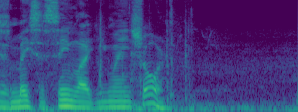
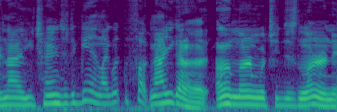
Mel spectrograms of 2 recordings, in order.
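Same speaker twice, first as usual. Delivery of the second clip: exasperated rant; 6 semitones higher than usual. Real, not acted. Ranting at Bishop Nate for changing doctrine, exasperated. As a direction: pitch jumps higher, incredulous outburst.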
